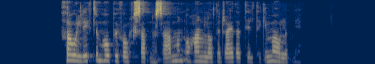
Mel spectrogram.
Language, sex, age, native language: Icelandic, female, 20-29, Icelandic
